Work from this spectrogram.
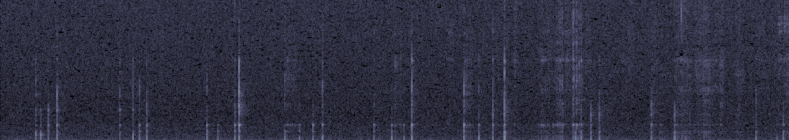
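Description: Long fingernails tap and scratch a thin, flat, solid light-wood board with a notched edge. The result is a quiet, irregular run of short, dry clicks that stop almost instantly, with faint scratchy friction between the taps.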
